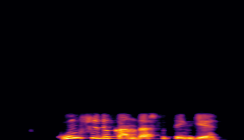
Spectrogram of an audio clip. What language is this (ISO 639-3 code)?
chm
